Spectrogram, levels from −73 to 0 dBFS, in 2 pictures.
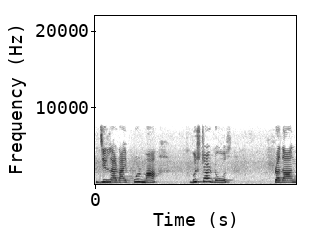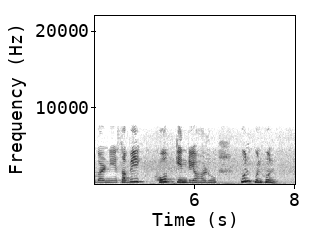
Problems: none marked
